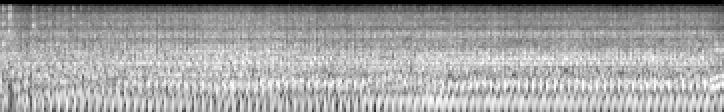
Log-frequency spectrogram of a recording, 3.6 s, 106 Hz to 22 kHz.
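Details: Honda Harmony HRB215 lawnmower after carburetor cleaning and governor spring crimped to rev higher, previously started then died: engine runs steady and even with no surging or dying; sounds healthy.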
